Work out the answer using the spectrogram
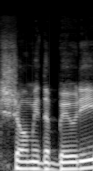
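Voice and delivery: ordinary talk

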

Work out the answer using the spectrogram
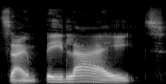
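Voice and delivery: character voice with "late" drawn out. Imitating how Giles sounds, telling someone not to be late: imitating Giles's voice. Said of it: "That's what he sounds like".

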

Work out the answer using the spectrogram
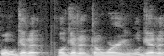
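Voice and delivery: high, light, smiling reassuring tone. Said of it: "always with a smile on his face".

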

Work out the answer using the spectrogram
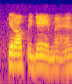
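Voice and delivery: ordinary talk

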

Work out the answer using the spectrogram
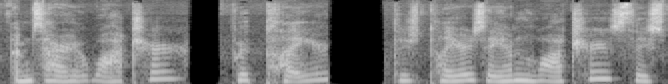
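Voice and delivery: intense, fervent hushed stage half-whisper. Voicing villagers murmuring about players and watchers: fervent hushed half-whisper. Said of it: "a whisper tone".

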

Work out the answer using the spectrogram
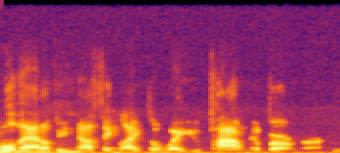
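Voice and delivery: terrible, rough put-on wrestler voice. Imagining a wrestler selling a grill: terrible Hulk Hogan impression. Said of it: "terrible Hulk Hogan impression".

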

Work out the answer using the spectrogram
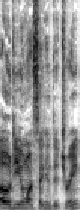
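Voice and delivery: put-on strong American accent, high, loud. Retelling a film scene where Margot Robbie switches from French nurse: very American accent. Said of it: "in a very American accent".

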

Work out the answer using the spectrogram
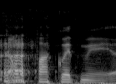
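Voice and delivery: tough-guy voice like a 1940s movie gangster. Quoting a kid in a movie: imitating 1930s gangster movie delivery. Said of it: "he presents it as if it's, like, a nineteen thirties, forties gang-, gangster movie".

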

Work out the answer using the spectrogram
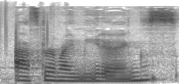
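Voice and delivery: put-on deadpan voice. Reminding the listener how they answered a meeting invitation: imitating a deadpan reply. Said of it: "Like, deadpan".

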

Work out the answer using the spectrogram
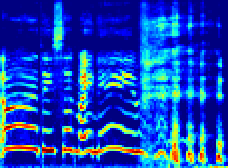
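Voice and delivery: put-on very high, slow, drawn-out old-lady falsetto. Speaker reenacts her own reaction to hearing her name in a shout-out, falsetto grandma voice. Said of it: "I sound like a really falsetto grandma".

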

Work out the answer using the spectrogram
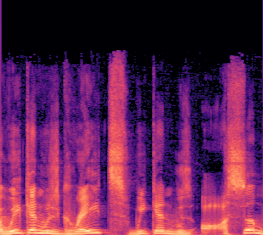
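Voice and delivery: douchey voice. Telling how the weekend went, sounding like a complete douche. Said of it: "I sound like a complete fucking douche".

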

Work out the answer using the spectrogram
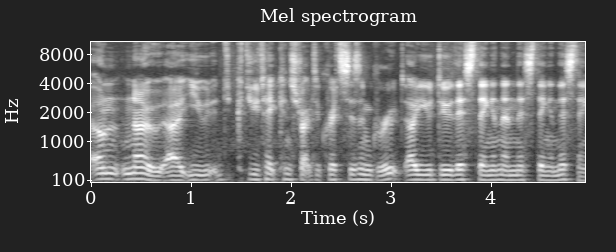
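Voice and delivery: ordinary talk

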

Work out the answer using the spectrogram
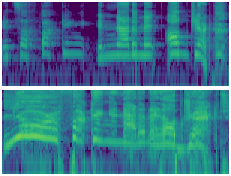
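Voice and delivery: loud, high-pitched delivery in a character voice. Performing a movie line when asked for the voice: Ralph Fiennes impression. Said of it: "with the voice and everything".

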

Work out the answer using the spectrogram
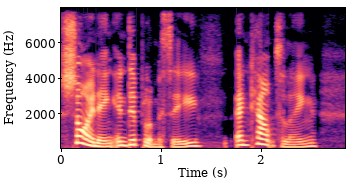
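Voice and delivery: clumsy, really bad fake British accent. Reading a personality type description aloud, bad British accent. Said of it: "That was a really bad accent".

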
